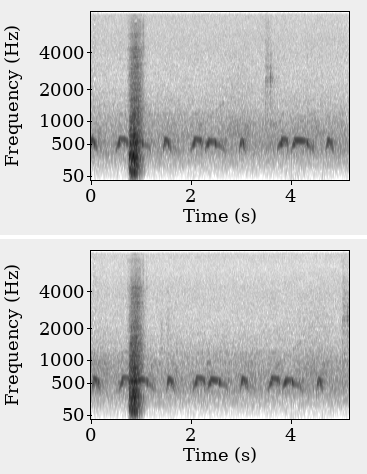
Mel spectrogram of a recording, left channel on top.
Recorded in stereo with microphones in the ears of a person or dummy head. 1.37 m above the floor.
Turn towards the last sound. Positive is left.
turn(degrees=-5)  # may be behind; listen again after turning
